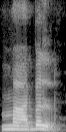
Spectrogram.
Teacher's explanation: R changed to L to avoid repeating the liquid sound. Sound is L.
